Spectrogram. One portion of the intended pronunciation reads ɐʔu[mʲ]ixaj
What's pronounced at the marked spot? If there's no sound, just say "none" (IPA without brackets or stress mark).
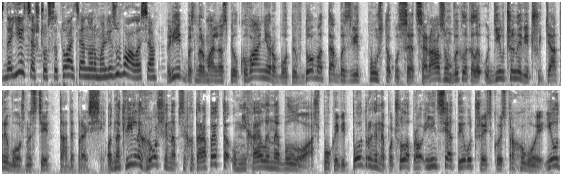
mʲ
